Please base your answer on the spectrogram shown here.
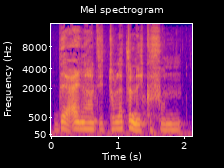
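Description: An actress playing a tipsy, brittle and unhappy wife in a radio drama, wistful and sometimes dropping to a whisper. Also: female voice, low voice, fairly even intonation, normal speed, darkish tone, slightly rough. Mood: quietly disappointed. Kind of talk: German radio drama acting.

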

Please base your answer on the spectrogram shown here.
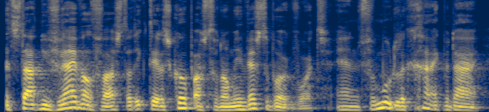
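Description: Worldly rake astronomer, radio play; low, animated, ironic. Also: male voice, brisk. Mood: wry. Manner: ironic, dry, womanizing. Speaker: Max, astronomer. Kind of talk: radio drama acting.

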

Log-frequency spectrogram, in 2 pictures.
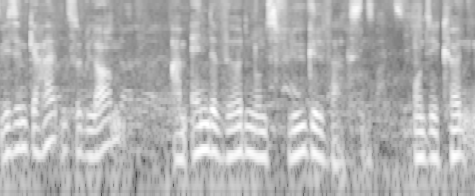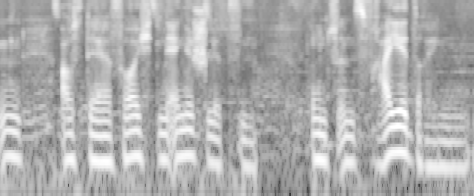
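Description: A man's voice: on the low side, measured pace, crowd noise, natural voice. A man playing a bitter, articulate immigrant in a literary radio drama monologue, with intense, rhetorical phrasing. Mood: grim, reflective. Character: bitter, articulate immigrant man indicting his generation's plight. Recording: music bed under the voice.

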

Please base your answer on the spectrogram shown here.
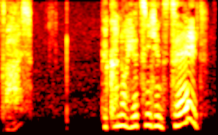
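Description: An actress in a radio drama playing an earnest, morally challenging sister-in-law, husky and blunt. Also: female voice, on the high side, measured pace. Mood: insistent.

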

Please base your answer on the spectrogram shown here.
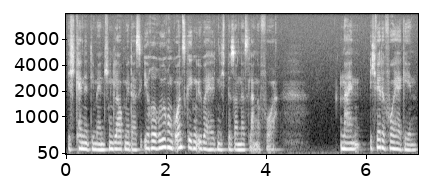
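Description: A gently sceptical, motherly cat in a radio drama. Her voice is dark and husky, slightly low, with a soft, soothing delivery. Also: steady tone, moderate pace. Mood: tender, wistful. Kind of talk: intimate radio drama acting.

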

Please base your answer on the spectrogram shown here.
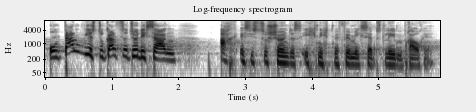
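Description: Impassioned preacher in a reverberant hall. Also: male voice, high voice, huge pitch swings, normal speed. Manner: impassioned, emphatic repetition. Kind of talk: sermon. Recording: long reverb of a large hall.

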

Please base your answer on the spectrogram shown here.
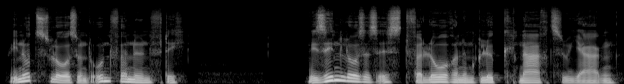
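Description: A man's voice: lowish voice, a little mellow, no echo, studio quality. An actor playing a proud, world-weary young Russian officer who narrates his own story dramatically in a radio play.

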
